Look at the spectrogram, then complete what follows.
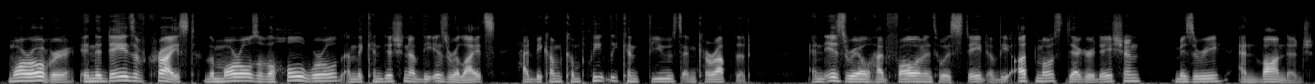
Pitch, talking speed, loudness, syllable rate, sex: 130 Hz, 175 wpm, -22 LUFS, 5.9 syllables/s, male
